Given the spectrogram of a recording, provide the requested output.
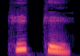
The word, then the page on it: ಹಿಕ್ಕೆ: Kannada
